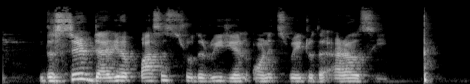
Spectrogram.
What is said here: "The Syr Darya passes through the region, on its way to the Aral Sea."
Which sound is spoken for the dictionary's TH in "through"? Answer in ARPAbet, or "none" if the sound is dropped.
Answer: T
